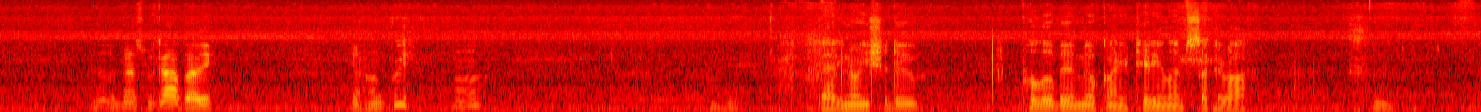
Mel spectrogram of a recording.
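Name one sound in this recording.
A man speaks softly and gently close by.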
